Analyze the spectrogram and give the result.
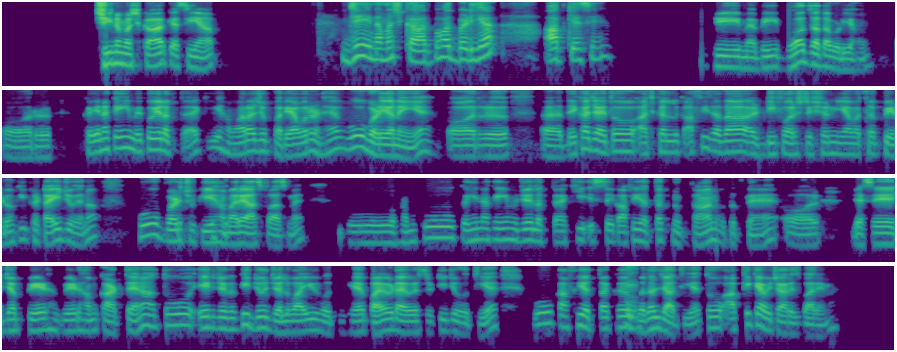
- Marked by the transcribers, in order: in English: "डिफ़ॉरेस्टेशन"; unintelligible speech; in English: "बायोडाइवर्सिटी"
- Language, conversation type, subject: Hindi, unstructured, पेड़ों की कटाई से हमें क्या नुकसान होता है?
